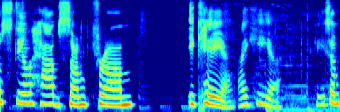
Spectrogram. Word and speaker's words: IKEA: Um, some call it IA, right? So, but I did ask the people from the store when they opened up. I said, "How do you pronounce it?" So they said in the US or somewhere else they say IKEA but actually where we are it's IA right so it's okay.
